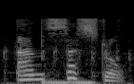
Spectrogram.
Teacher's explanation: As an adjective, the word becomes ancestral, with the stress on the second syllable.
